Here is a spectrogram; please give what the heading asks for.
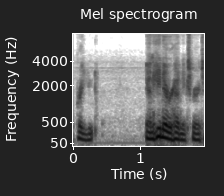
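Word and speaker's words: Prayut: be UT like that it's pronounced preut emphasis on the second syllable preut and he never hadn't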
